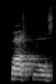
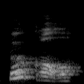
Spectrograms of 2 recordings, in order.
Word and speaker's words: buccal: that everyone mispronounces that it is not Buckle swab this is buccal swab well that that's what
